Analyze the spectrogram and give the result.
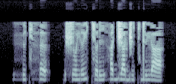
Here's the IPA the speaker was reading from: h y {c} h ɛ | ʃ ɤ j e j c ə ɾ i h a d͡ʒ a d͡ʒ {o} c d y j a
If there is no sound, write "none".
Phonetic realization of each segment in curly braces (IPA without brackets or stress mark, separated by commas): c, ɤ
